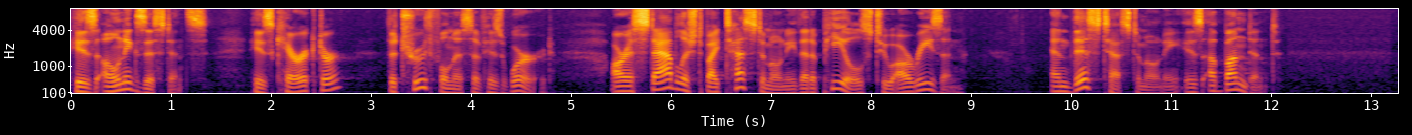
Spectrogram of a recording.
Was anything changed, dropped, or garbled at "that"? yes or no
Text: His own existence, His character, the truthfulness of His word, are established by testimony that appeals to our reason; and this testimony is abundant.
no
